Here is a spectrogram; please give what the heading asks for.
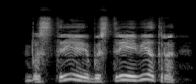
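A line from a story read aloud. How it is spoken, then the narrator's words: Frenzied screaming. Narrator (Russian): не помня себя, вопила Эра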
